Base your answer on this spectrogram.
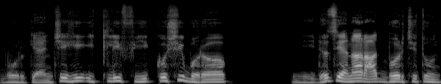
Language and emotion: Goan Konkani, fearful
